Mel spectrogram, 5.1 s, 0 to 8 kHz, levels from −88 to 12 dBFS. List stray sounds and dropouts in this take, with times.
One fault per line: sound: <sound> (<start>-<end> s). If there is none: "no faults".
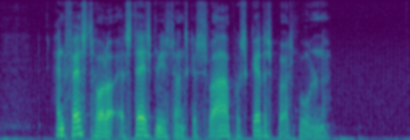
no faults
